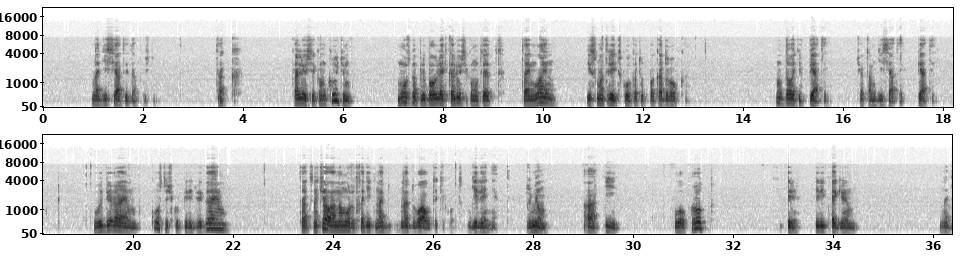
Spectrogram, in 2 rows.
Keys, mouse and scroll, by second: 3.7 scroll up 5, 4.5-5.0 scroll up 4, 5.9 middle click, 7.8 click, 9.2-9.6 scroll down 3, 10.1 scroll down 2, 10.3 middle click, 11.9-13.3 scroll up 17, 13.5 middle click, 14.9 scroll up 2, 16.0 click, 18.5 scroll down 1, 19.5 click, 20.4 click, 23.4-23.9 scroll down 4, 25.0 click, 29.4 a, 29.6 i, 33.0 click.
